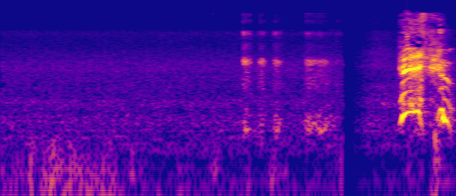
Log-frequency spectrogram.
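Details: One loud, explosive, uncovered messy sneeze at the end, after steady background noise and a few soft sharp sounds; sneezing.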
